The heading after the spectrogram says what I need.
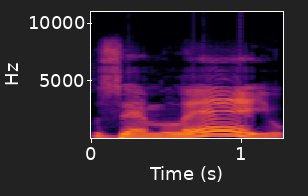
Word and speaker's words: землею: А слово землею, подивіться, у нас дві е, але на один падає наголос землею. Бачите, наголос стоїть. А на перший е в першому складі не падає наголос, тому тут підкреслимо тільки одну е.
